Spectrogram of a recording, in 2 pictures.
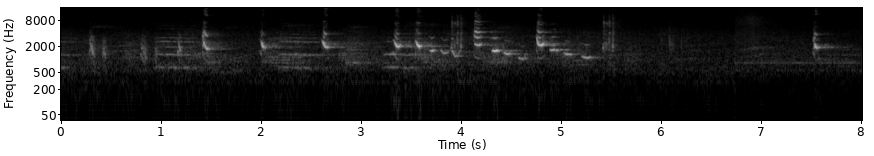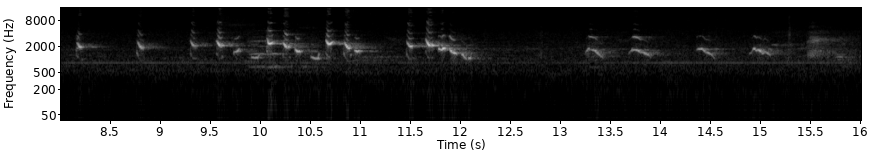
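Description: A laughingthrush (Garrulax) calling: runs of loud, sharp notes that fall in pitch, coming in quick succession. There is a pause about six seconds in, and near the end the calls turn into shorter paired notes.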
